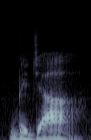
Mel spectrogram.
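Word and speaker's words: bīja: would now be pronounced bija. Bija. If we made both the vowel sounds long, this would be said as bija. Bija. And finally, if only the first vowel sound was long, this would be pronounced bija. Bija.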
